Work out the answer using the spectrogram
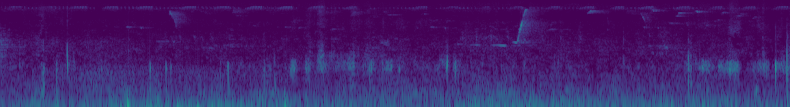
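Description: Small birds calling in the scrub: a few thin, high whistled calls, one sweeping down in pitch about two seconds in and one sweeping up past the middle, with faint high chips between them.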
